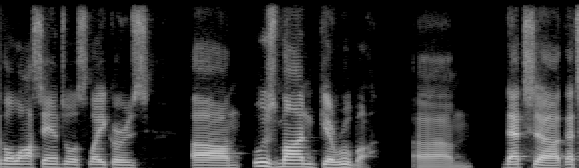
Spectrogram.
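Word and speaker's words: Usman Garuba: real asset to the Los Angeles Lakers um Usman geruba um that's uh that's how you pronounce his name there so I looked at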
